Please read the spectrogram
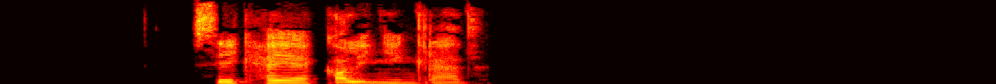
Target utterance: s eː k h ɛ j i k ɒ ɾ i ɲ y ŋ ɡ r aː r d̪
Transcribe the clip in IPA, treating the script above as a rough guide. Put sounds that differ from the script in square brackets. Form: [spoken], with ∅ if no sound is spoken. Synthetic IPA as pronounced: s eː k h ɛ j [ɛ] k ɒ [l] i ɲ [i] ŋ ɡ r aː [∅] d̪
